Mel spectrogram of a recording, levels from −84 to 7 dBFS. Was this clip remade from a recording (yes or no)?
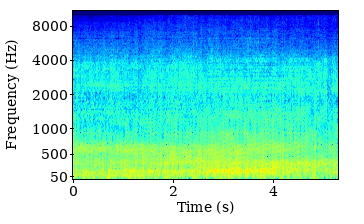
yes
